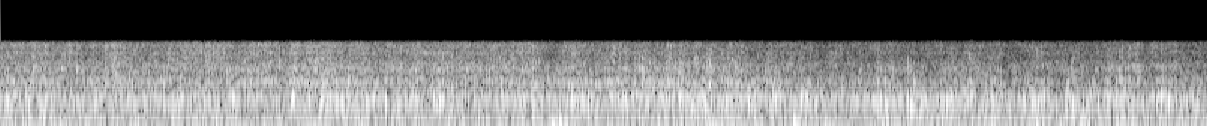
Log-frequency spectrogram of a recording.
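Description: Rain falling steadily on the leaves of a broadleaf forest, an even noise with no pauses.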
